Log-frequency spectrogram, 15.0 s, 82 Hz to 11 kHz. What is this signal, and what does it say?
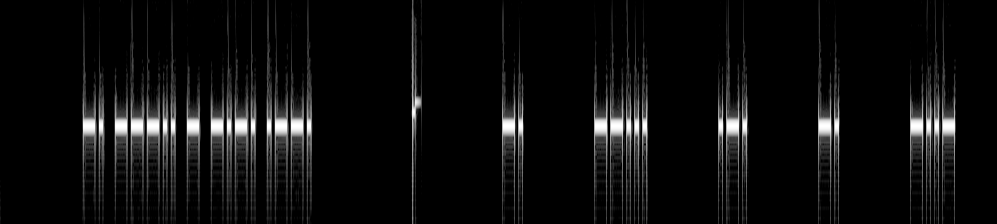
Morse code, heard as a keyed tone, about 20 wpm, spaced as for 10 wpm, 700 Hz. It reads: N8TCP N7RNX
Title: USA Call Signs - 5 Characters - 6x Character Spacing - 20wpm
